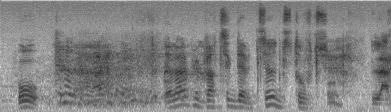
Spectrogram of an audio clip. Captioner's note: Rires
